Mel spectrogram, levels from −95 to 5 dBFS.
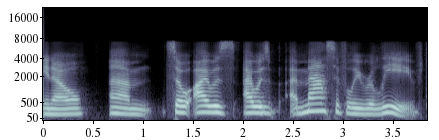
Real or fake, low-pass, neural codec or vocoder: fake; 7.2 kHz; codec, 16 kHz, 0.3 kbps, FocalCodec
